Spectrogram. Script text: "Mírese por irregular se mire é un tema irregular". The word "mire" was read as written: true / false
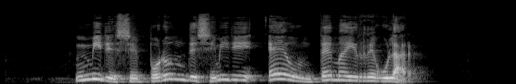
true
